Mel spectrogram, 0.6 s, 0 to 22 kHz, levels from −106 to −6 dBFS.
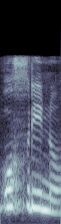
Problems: constant background noise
